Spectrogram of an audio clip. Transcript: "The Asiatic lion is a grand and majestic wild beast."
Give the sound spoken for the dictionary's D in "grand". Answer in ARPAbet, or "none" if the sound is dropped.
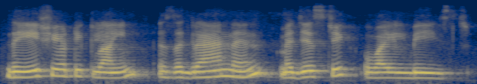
D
